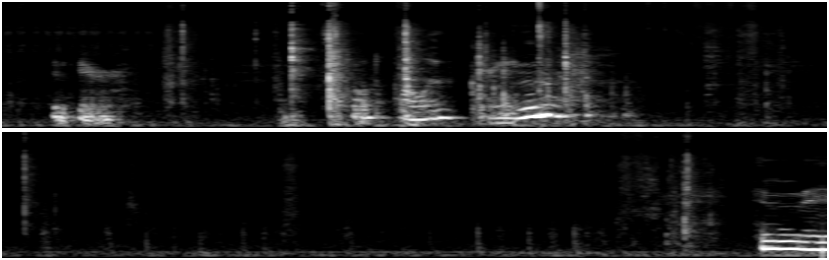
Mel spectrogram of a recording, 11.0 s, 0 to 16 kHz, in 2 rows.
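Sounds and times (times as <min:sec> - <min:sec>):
pencil scratching on paper: 0:00.0 - 0:01.5, 0:06.0 - 0:10.1.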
